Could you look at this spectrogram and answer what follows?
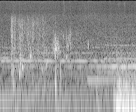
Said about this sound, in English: It happened that the Lord blessed the land with rain on our visit, so we found shelter within some ancient ruins, while outside it poured.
